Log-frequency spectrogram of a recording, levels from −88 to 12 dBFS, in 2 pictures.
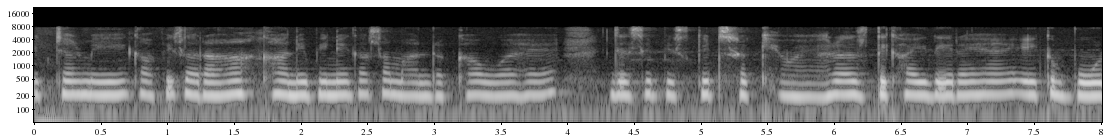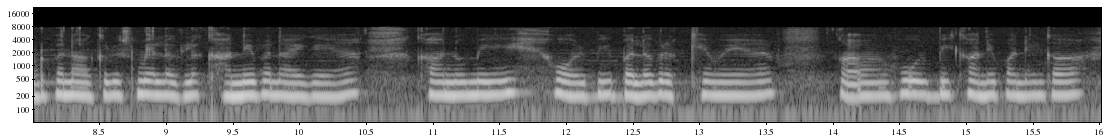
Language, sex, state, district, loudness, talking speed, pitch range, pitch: Hindi, female, Odisha, Nuapada, -17 LUFS, 170 wpm, 210-220 Hz, 215 Hz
